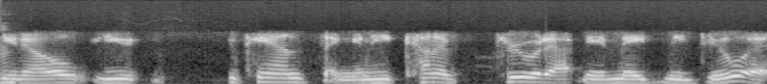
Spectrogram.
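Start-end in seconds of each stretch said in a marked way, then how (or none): none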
